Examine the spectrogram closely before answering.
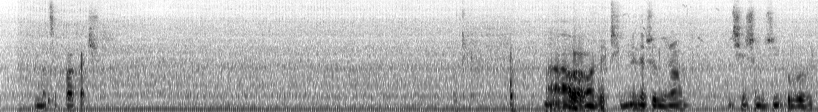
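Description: A tractor engine hums steadily at low speed.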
